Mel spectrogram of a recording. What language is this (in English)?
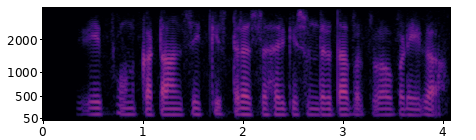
Hindi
